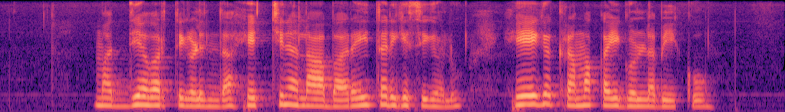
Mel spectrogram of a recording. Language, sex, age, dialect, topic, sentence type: Kannada, female, 31-35, Coastal/Dakshin, agriculture, question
